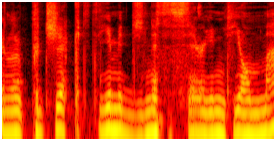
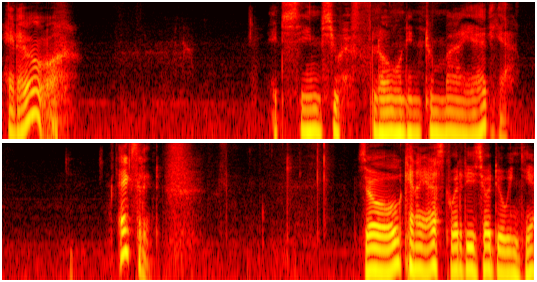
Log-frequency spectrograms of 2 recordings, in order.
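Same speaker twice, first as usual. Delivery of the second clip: put-on decrepit, withered old lady voice. Voicing a hovering old lady who questions the flying travelers: decrepit old lady voice. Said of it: "very decrepit old lady begins to hover nearby".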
